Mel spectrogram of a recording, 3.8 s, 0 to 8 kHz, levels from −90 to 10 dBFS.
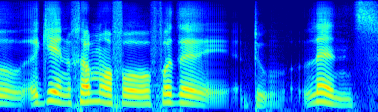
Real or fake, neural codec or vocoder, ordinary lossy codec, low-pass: fake; codec, 16 kHz, about 1 kbps, DyCAST, with the encoder's durations; none; none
